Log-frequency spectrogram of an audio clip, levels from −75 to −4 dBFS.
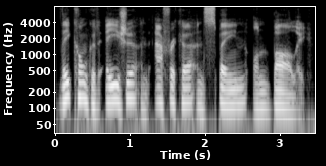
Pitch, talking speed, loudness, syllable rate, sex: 115 Hz, 155 wpm, -16 LUFS, 5.0 syllables/s, male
